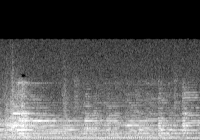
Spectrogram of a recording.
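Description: A guitar chord strummed once and left ringing, with a lighter strum or note near the end.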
